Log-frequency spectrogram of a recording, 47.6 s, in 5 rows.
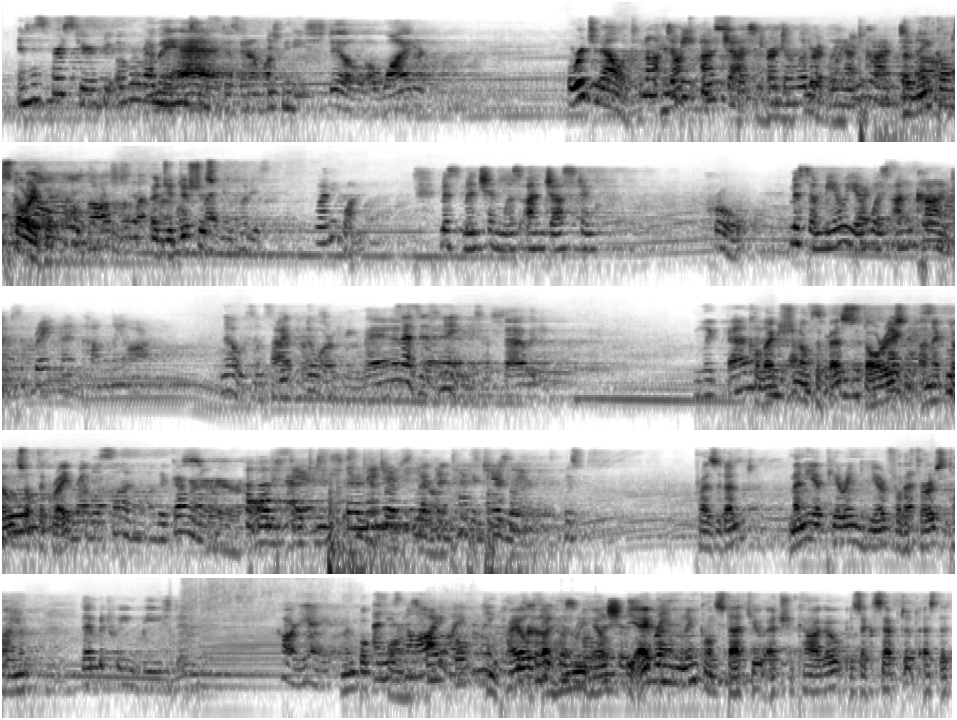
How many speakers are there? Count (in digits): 7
